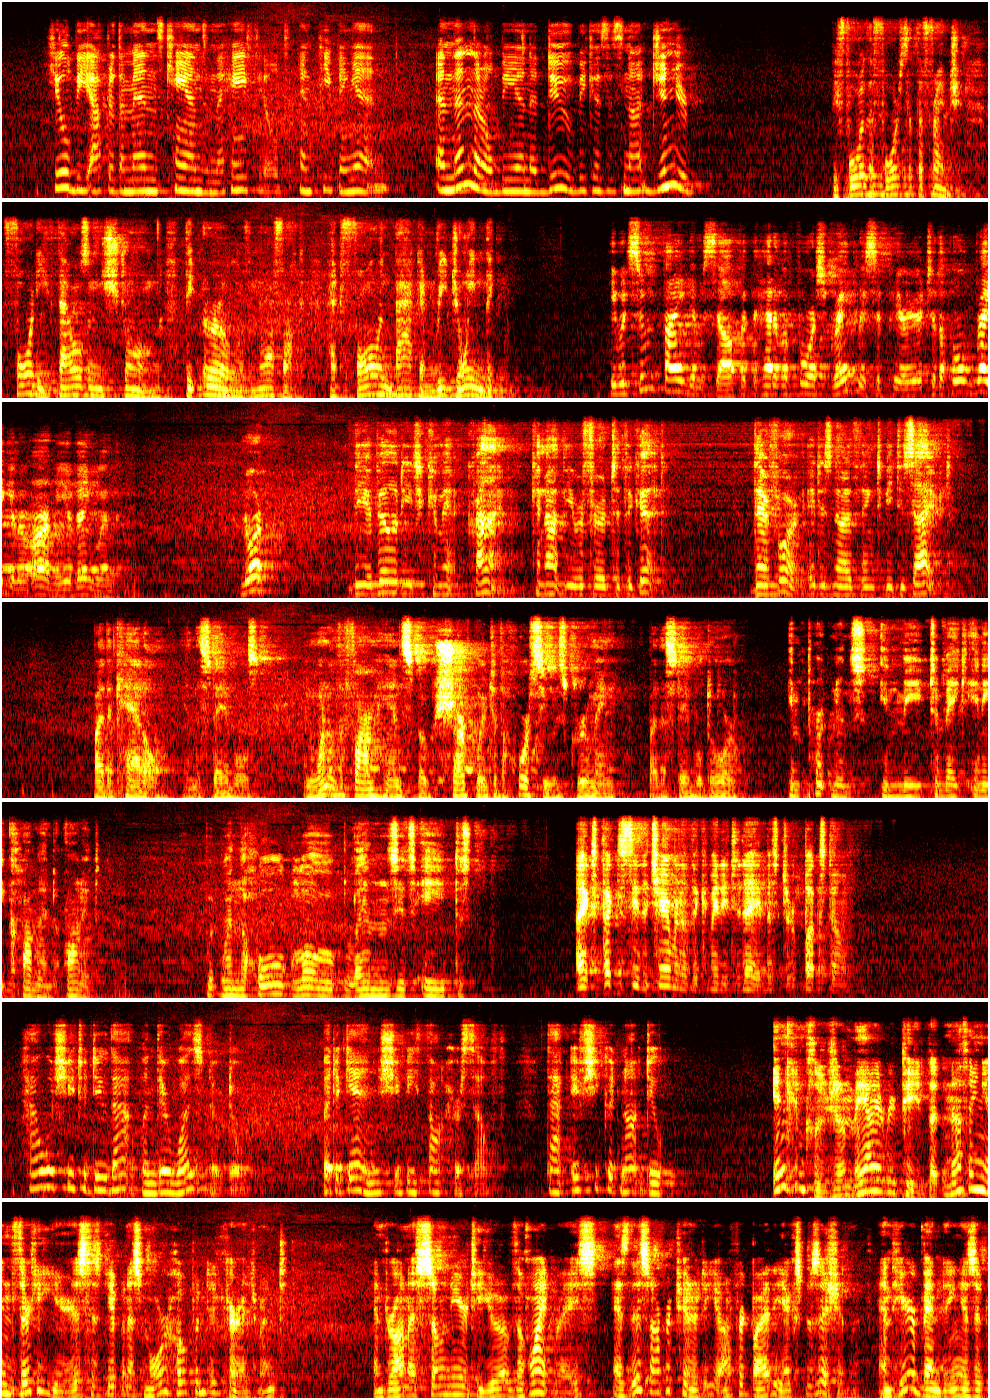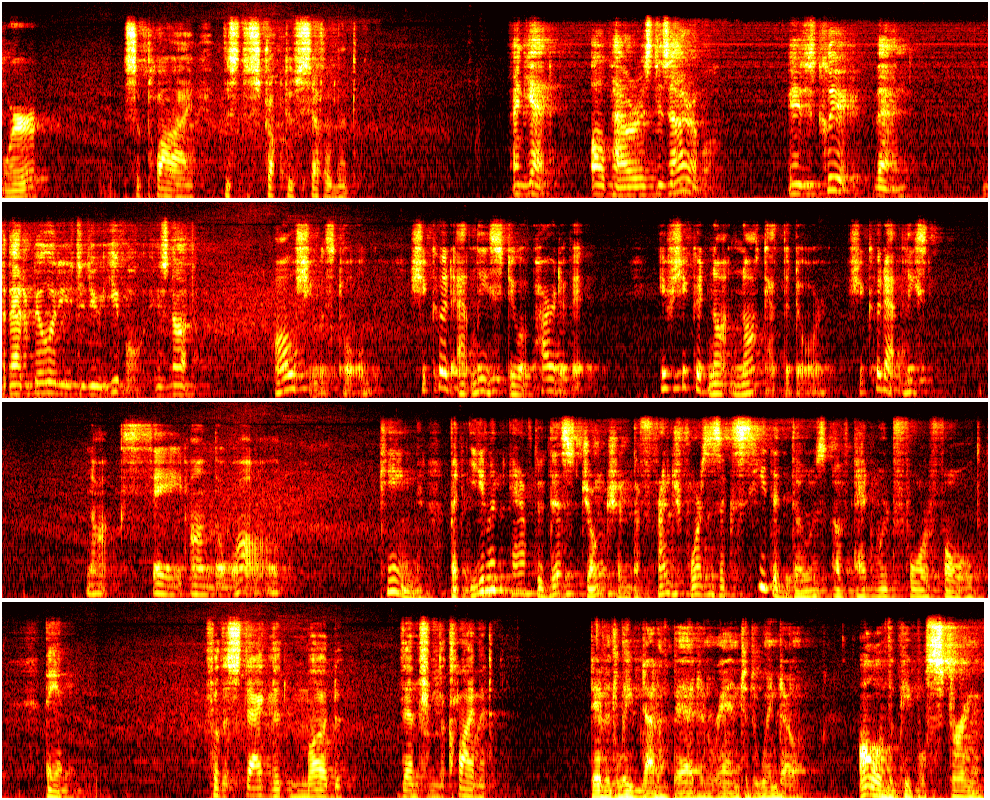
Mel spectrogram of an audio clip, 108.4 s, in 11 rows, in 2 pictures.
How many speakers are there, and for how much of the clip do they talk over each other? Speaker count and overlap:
nine, no overlap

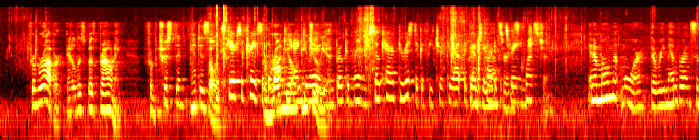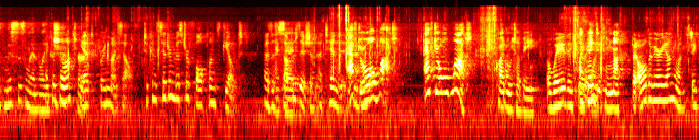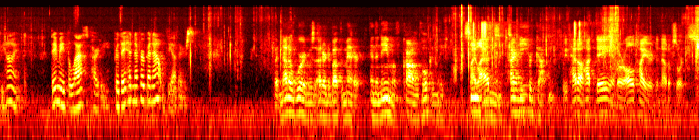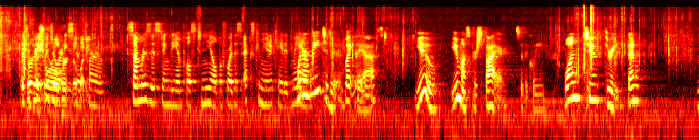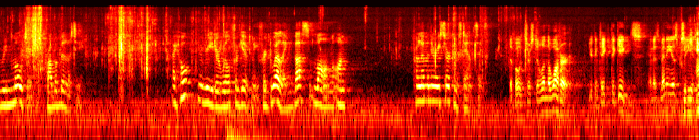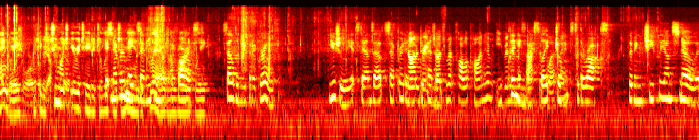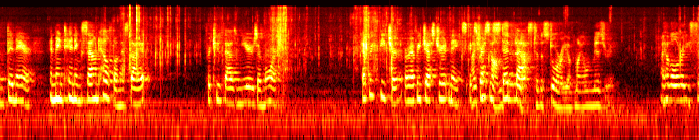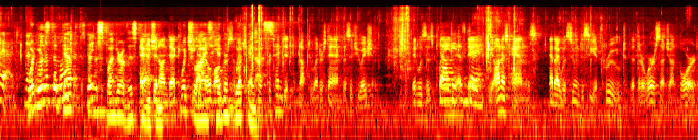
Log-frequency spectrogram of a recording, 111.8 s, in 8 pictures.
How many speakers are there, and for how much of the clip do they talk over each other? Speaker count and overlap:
nine, about 23%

